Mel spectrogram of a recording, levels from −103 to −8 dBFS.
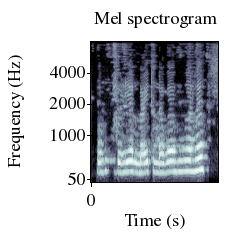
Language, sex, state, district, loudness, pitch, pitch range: Hindi, female, Bihar, Sitamarhi, -16 LUFS, 225 Hz, 215-235 Hz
